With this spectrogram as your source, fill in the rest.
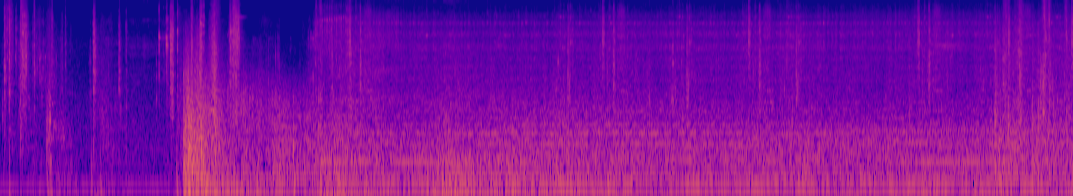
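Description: A zipline hums and rattles steadily.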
